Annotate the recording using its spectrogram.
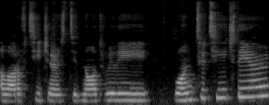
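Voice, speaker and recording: A woman of medium pitch talks in a Russian accent with lively intonation. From Uzbekistan, Tashkent. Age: 20s. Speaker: startup founder and CEO. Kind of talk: podcast interview.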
